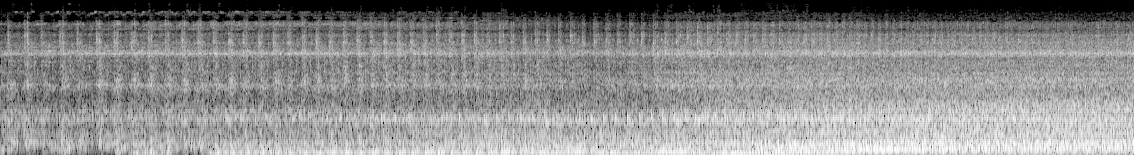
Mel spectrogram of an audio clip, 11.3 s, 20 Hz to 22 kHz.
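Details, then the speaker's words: 1957 International S120 4x4 pickup, cold start after about four years sitting, straight-pipe exhaust: catches and settles into a steady, even rhythm building slightly as it warms, no knocks or misfires; healthy-sounding old engine. "think actually a good runner when it's running"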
